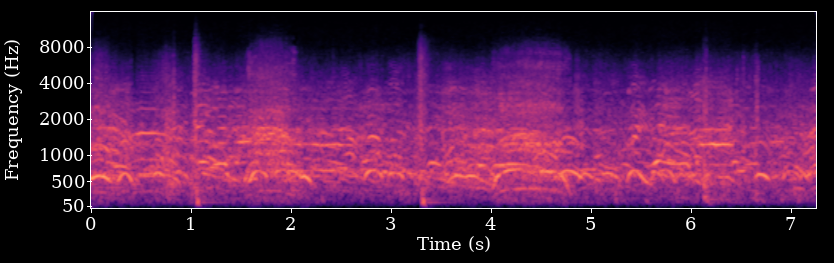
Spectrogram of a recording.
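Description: Blows thud against a body.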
